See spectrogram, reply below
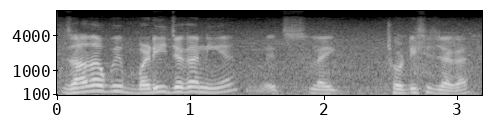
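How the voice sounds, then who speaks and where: A man's voice: fairly high pitch, expressive, moderate pace, fairly bright tone, muffled recording, a little hiss or hum. A man in his forties filming a casual travel vlog at outdoor ruins, talking to a handheld camera and slipping English words into his Hindi. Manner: chatty, mixes English into his Hindi, says "yaar" often. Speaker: travel vlogger. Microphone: handheld camera at arm's length.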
